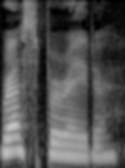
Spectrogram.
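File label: "respirator", American English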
